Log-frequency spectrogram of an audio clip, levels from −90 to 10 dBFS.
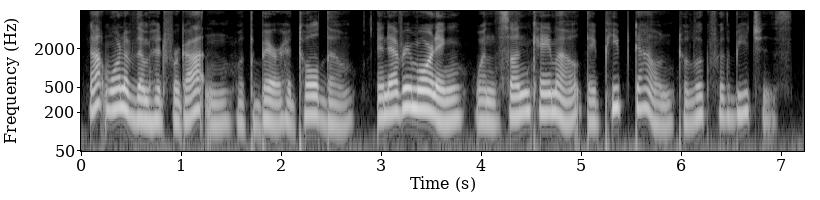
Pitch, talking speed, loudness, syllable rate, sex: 170 Hz, 230 wpm, -17 LUFS, 5.4 syllables/s, female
